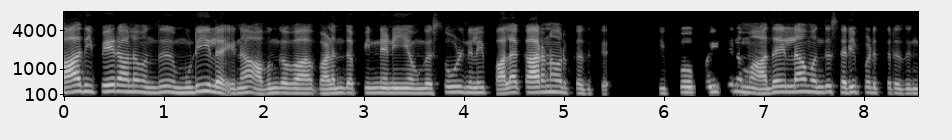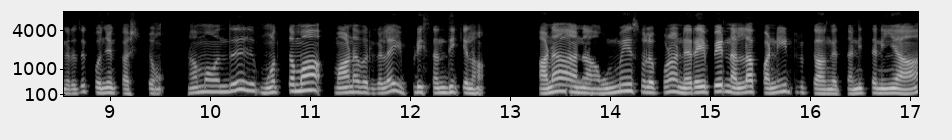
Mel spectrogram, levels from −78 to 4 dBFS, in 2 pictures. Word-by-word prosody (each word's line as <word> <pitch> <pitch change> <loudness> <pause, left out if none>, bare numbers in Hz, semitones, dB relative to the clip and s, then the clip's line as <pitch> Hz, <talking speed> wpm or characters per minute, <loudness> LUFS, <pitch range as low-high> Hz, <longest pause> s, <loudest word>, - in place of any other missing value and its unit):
பாதி 225 0 +2
பேரால 220 -1 +4
வந்து 185 +2 -1 0.2
முடியல. 210 +2 +3
ஏன்னா 170 +3 0
அவங்க 165 +4 0
வ - - +5 0.2
வளர்ந்த 160 +3 +1
பின்னணி 170 0 +2
அவங்க 160 +1 0
சூழ்நிலை 190 -2 0 0.2
பல 150 +3 +4 0.2
காரணம் 200 +2 +5
இருக்கு 165 -3 -5
அதுக்கு. 145 -2 -12 0.6
இப்போ 160 +5 -6 0.2
போய்ட்டு 195 +3 -5
நம்ம 190 -4 -1
அத 170 +5 0
எல்லாம் 210 +1 +2
வந்து 195 +1 -1
சரிப்படுத்துறதுங்கிறது 170 -4 -3
கொஞ்சம் 170 0 0
கஷ்டம். 150 +1 -8 0.3
நம்ம 205 +3 -2
வந்து 210 +4 -1 0.3
மொத்தமா 230 +7 +1 0.3
மாணவர்களை 180 0 -1
இப்படி 190 +3 -3
சந்திக்கலாம். 175 -2 -1 0.6
ஆனா, 185 +8 +4 0.3
நான் 155 -2 -1
உண்மையை 225 +6 0
சொல்லப்போனா 190 +2 -1
நெறைய 185 +3 +4
பேர் 220 -2 +3
நல்லா 180 +4 +3
பண்ணிட்டு 190 +4 -2
இருக்காங்க 150 -4 -2
தனித்தனியா. 160 0 +2
180 Hz, 140 wpm, -23 LUFS, 165-200 Hz, 0.6 s, வ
